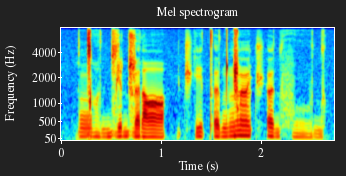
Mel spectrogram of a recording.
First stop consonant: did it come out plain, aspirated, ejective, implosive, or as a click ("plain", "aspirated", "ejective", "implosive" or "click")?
click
